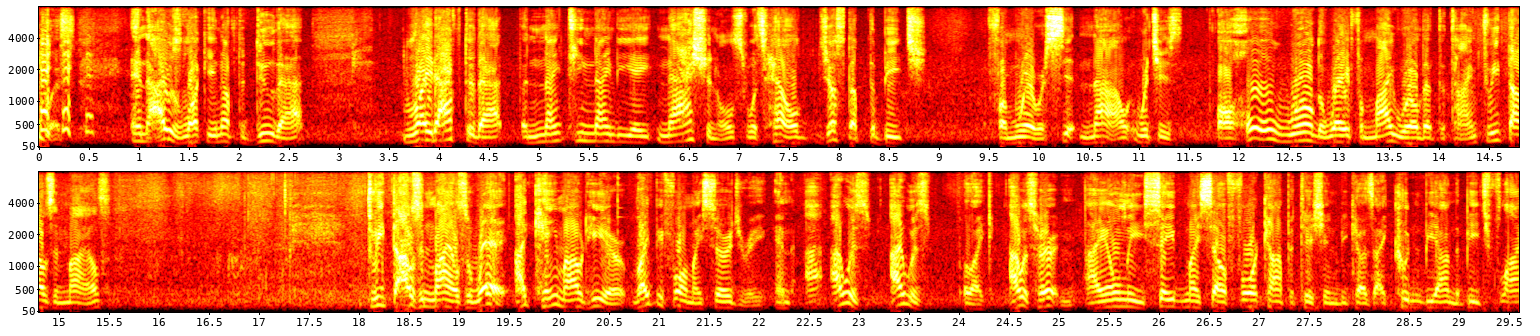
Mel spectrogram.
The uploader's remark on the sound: I recorded this on the beach, so at times there is some wind noise. This is rather raw discussion without editing.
